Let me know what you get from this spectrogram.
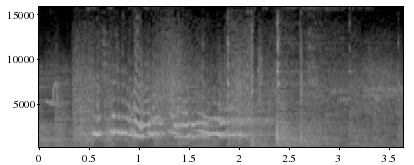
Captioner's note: tires screaming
